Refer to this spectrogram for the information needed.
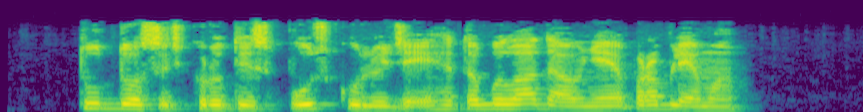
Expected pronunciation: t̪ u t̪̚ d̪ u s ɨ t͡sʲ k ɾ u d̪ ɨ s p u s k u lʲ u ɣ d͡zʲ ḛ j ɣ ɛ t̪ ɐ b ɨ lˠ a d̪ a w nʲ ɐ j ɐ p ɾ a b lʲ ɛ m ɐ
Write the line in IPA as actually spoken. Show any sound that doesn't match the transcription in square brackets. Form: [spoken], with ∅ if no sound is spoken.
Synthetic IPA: t̪ u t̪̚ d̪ [ɔ] s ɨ t͡sʲ k ɾ u [t̪] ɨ s p u s k u lʲ u [∅] d͡zʲ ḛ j ɣ ɛ t̪ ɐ b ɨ lˠ a d̪ a w nʲ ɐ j ɐ p ɾ a b lʲ ɛ m ɐ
